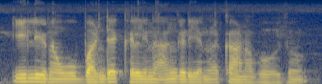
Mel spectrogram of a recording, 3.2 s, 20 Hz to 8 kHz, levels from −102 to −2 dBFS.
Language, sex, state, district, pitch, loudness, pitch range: Kannada, male, Karnataka, Koppal, 105 Hz, -21 LUFS, 100-110 Hz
